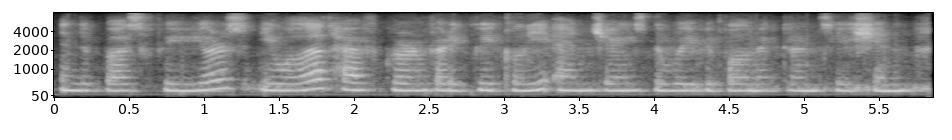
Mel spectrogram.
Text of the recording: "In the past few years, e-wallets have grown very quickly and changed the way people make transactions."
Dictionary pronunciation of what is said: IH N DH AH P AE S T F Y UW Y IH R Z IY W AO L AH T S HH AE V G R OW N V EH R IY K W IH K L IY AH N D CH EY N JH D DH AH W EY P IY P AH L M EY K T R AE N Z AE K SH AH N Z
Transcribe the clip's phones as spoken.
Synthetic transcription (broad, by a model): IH N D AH P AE S T F Y UW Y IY R S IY W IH L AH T HH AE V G R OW N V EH R IY K W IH K L IY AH N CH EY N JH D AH W EY P IY P AH L M EY K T R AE N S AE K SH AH N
